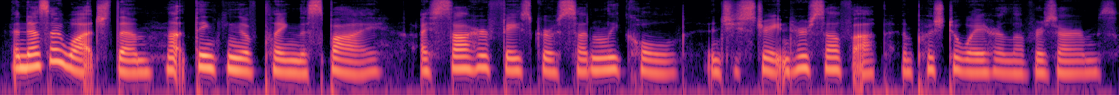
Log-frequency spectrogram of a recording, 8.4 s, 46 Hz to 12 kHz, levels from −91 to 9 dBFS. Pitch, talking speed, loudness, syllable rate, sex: 190 Hz, 195 wpm, -20 LUFS, 4.9 syllables/s, female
